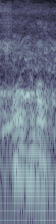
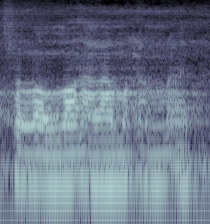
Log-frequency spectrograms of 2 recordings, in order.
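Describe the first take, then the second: First: The phrase is rushed and clipped into one word. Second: The phrase is said fully at a steady pace.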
